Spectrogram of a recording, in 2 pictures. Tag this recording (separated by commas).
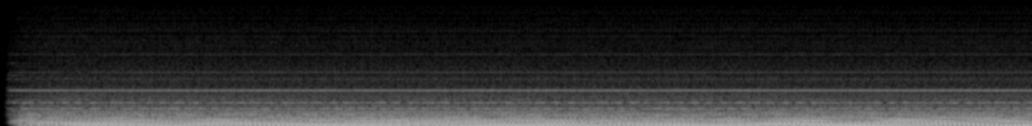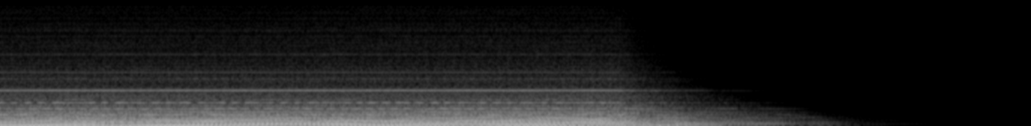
Musical instrument, Organ, Music, Keyboard (musical)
